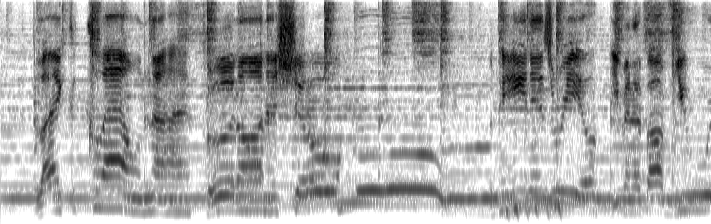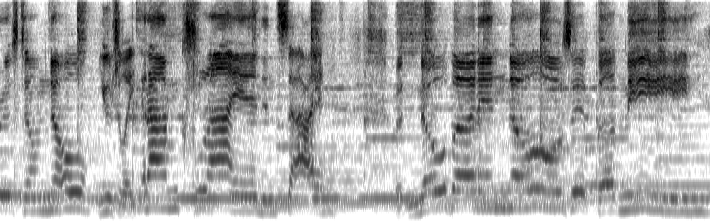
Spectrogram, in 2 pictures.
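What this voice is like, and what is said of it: Warbling character singing voice. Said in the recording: “my warbling. It was a character voice. It was a character voice.”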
